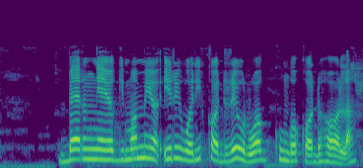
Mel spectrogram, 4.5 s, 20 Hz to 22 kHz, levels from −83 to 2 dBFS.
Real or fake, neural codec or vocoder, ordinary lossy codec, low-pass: real; none; none; 7.2 kHz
